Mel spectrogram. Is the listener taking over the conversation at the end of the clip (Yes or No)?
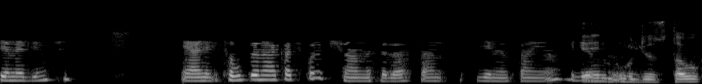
Yes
